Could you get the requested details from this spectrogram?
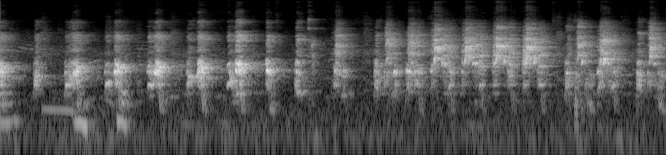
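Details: Chukar partridge calling from the Pamirs: a rapid series of loud, clucking chuk notes repeated about twice a second, building into a continuous excited chatter, with a brief human voice near the start.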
